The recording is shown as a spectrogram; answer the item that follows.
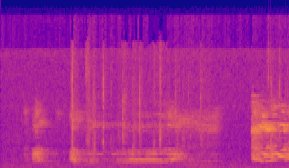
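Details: Domestic cat indoors at home, one of two pet cats (Kinta, a neutered orange tabby male, or Coco, a neutered brown tabby male), reacting to hearing a dog's barking; a long drawn-out harmonic meow that rises slightly and then falls, followed by a brief rustle.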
